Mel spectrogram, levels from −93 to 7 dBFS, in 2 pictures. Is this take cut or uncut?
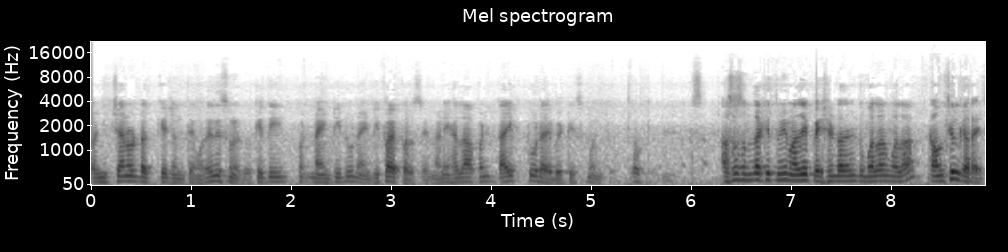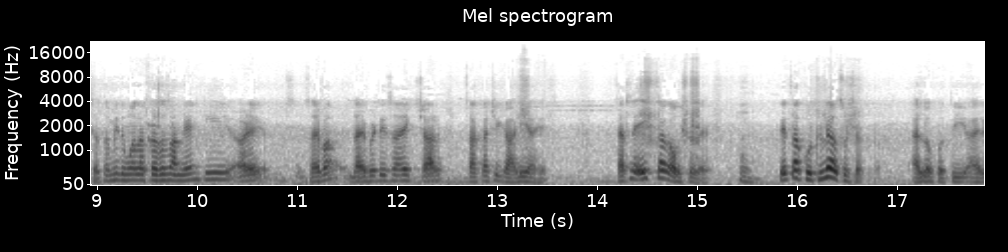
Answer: cut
